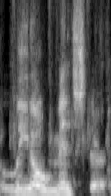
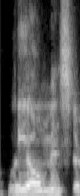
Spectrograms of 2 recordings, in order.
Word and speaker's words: Leominster: Now, I was conceived in Leominster, which is Leominster, Mass, which is you can say Leominster, or I say Leominster.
